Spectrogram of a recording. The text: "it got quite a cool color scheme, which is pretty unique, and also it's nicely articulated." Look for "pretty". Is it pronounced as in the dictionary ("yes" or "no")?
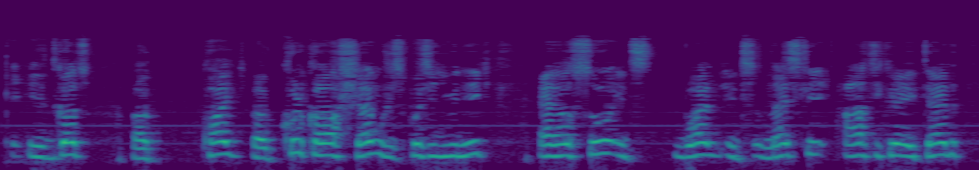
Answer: no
